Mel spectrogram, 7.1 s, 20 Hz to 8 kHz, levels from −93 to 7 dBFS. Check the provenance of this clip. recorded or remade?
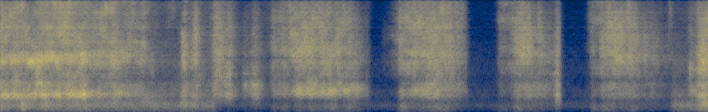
remade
